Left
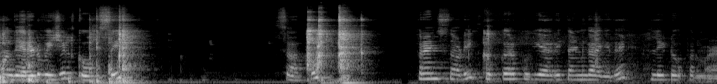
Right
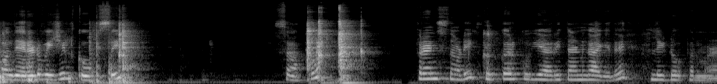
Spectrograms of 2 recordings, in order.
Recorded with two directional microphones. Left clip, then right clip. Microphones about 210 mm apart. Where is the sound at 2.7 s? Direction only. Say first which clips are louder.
Right 3 dB; 40° right (ahead or behind).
